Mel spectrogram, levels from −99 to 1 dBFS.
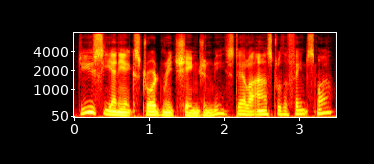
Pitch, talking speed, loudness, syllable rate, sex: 120 Hz, 240 wpm, -17 LUFS, 6.7 syllables/s, male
